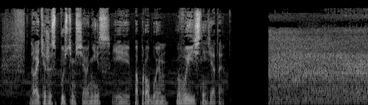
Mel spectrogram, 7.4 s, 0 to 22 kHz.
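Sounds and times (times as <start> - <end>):
speech: 0.6 - 4.6
heavy truck engines roaring at a construction site: 5.4 - 7.3.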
